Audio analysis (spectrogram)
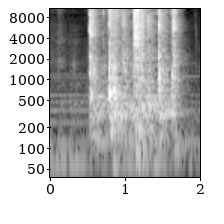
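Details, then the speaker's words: Strato-Flight electromechanical pinball machine, first power-on before any work; coin lockout heard, then sharp relay clatter and mechanical clicks as a game starts and scores. Sounds healthy. "Seemed like it started a game to me. Hit a button. Yeah, we're scoring. Hey, that is excellent news."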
